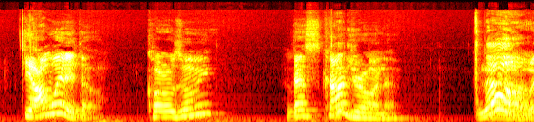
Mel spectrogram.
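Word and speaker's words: Kurozumi: you said but you were saying the last name wrong so you thought you were saying that other last name you said Kudo Zumi bro yeah I'm with it though Coro Zumi that's kro and there no there's no women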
